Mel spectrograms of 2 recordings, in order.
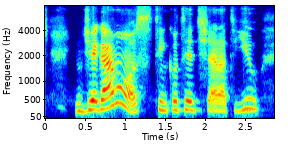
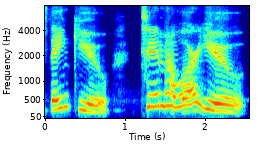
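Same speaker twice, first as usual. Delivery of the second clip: ordinary talk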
